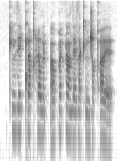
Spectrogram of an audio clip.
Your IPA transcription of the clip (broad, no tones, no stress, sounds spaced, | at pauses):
kʼ ĩ z e ǃ e qʰ i w ɾ ɛ̃ pʼ ã q ĩ θ ã z ɛ z a kʼ ĩ d͡ʒ a qʼ ɛ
